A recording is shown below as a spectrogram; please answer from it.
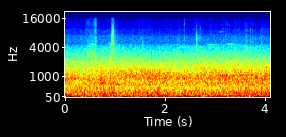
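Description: Steady street traffic noise: a continuous low rumble and hiss of road traffic, with a couple of faint clicks in the first second.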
